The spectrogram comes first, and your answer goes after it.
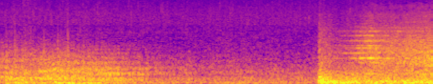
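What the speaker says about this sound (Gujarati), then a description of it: "વરસાદ હજી પણ ચાલુ છે" Steady hiss of heavy rain falling at a road junction in Gujarat, with a deep thunder-like rumble underneath that fades and then swells again suddenly.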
